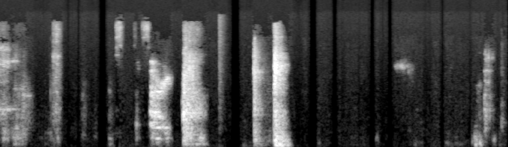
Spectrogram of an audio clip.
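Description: A door being shut: a few short knocks and scraping thuds in quick succession, with faint whispery breaths and rustling around them, then quiet.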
